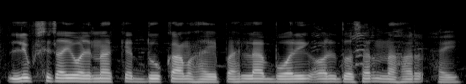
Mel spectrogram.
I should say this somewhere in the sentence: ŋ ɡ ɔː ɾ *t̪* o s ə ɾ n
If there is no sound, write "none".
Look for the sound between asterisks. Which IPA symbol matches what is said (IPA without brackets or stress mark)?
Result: d̪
